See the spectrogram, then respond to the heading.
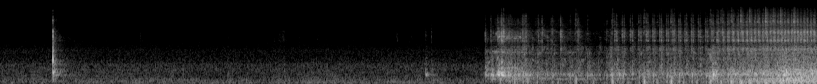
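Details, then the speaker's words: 2014 Bolens push mower with Briggs OHV engine after repair: correct spark plug fitted and missing carburettor jet ball plug replaced; quiet, then fires and settles into a steady even clean rhythm; normal healthy running. "sounds good we'll let it run for maybe 10 minutes or so i'll top it off with oil"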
